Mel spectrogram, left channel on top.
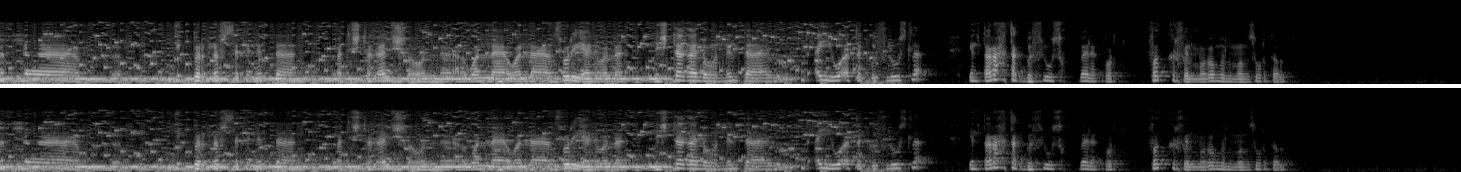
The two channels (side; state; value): both; normal; correlation 0.81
